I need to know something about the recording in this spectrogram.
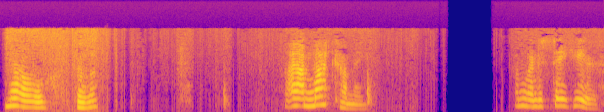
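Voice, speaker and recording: A woman's voice: fairly high pitch, expressive, slow pace, slight background noise. An actress playing a wounded but resolute young saloon woman in an old-time radio western. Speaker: radio drama actor. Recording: dull old radio recording.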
